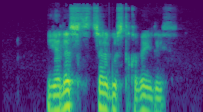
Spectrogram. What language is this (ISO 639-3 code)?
kab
